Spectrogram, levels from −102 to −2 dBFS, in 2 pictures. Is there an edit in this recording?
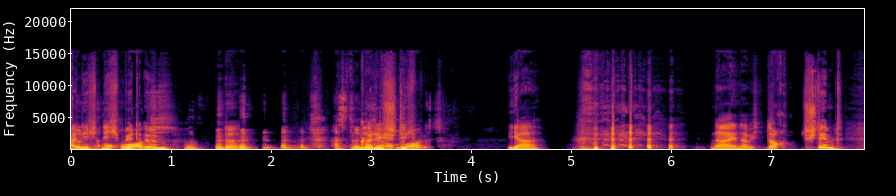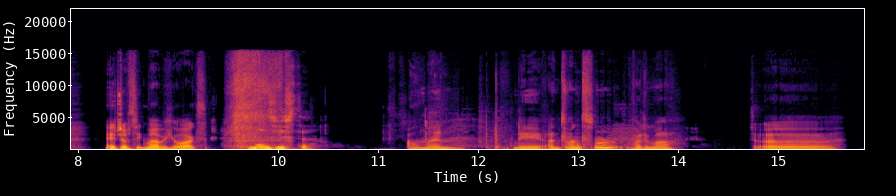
no; 0 cuts

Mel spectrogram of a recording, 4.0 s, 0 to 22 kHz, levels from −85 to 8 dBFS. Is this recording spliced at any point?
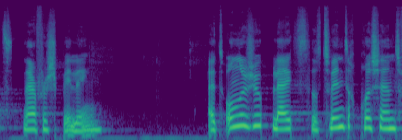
no; 0 cuts

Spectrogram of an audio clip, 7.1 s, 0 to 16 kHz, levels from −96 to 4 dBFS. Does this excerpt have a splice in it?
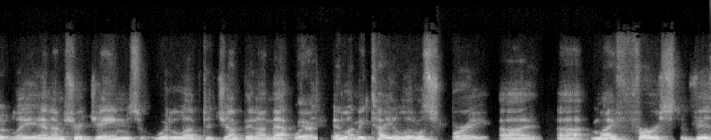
yes; 2 cuts; at 3.2 s, 5.4 s

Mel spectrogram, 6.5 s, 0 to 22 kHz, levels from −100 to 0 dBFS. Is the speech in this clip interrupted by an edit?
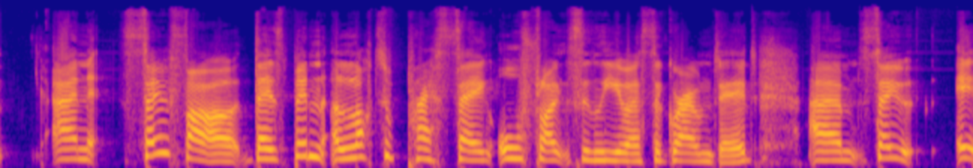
yes; 1 cut; at 5.4 s

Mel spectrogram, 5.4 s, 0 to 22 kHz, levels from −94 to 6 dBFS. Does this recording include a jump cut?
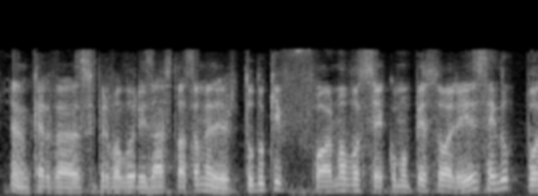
no; 0 cuts

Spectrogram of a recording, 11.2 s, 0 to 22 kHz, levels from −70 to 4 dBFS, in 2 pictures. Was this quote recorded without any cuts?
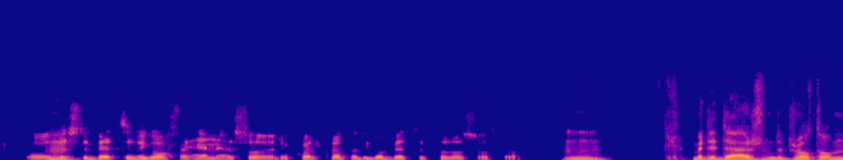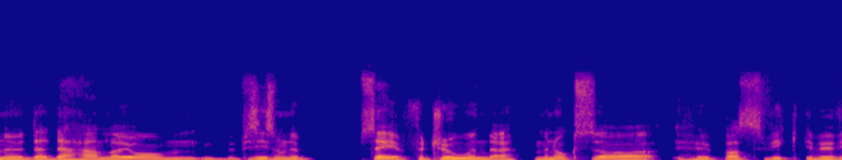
no; 1 cut; at 9.1 s

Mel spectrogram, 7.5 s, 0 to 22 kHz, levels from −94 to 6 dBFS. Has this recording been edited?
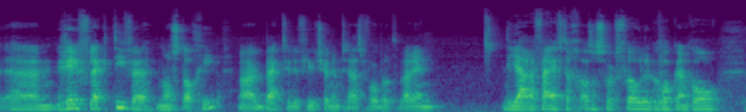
yes; 2 cuts; at 2.2 s, 3.7 s

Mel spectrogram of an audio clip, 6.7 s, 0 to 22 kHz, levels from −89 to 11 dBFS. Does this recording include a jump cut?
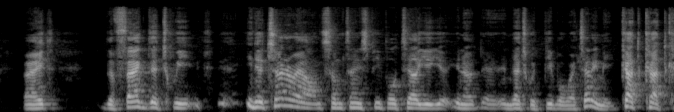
no; 0 cuts

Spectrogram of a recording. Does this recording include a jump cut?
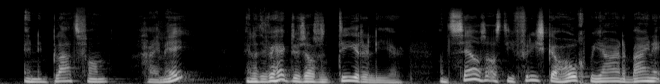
no; 0 cuts

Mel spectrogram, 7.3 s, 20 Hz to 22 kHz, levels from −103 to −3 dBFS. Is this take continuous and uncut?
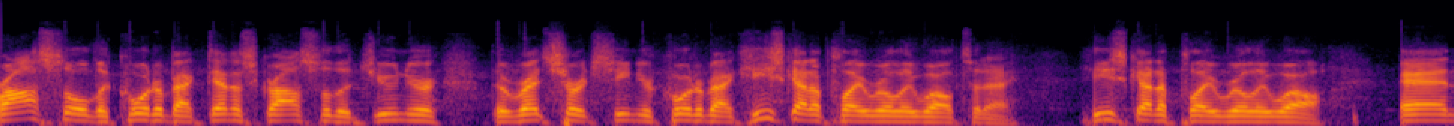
yes; 0 cuts

